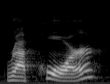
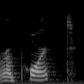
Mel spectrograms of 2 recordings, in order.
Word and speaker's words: rapport: Also the word rapport. Rapport. You can also put a schwa at the beginning. Rapport. It's not report. Rapport.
